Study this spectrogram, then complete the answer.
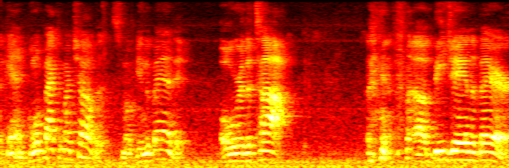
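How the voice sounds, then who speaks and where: Amid noticeable background noise and audible room echo, a man with an American accent speaks at a moderate pace. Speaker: screenwriter, Marine veteran. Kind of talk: panel discussion. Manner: halting, repeating words.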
